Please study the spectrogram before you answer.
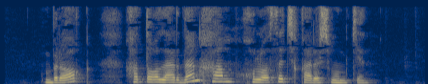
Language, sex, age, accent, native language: Uzbek, female, 18-24, Namangan, Uzbek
